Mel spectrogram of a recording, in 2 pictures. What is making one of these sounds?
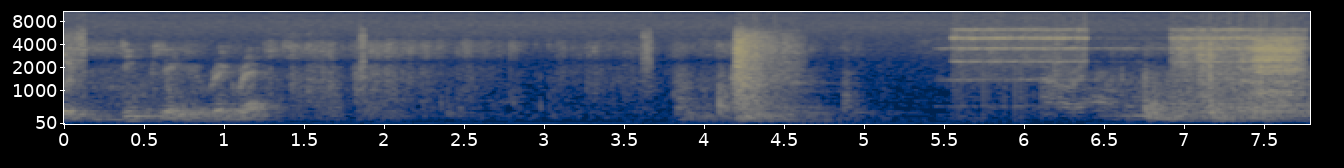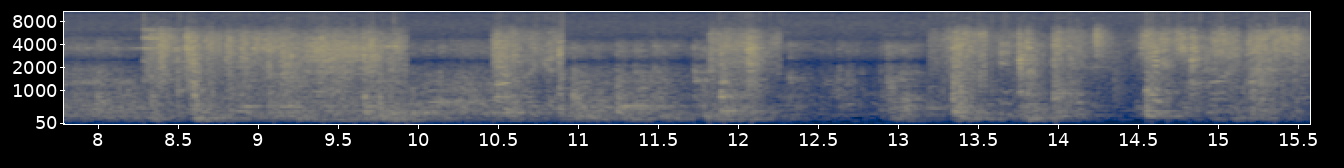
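An elderly man speaks calmly to a class.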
